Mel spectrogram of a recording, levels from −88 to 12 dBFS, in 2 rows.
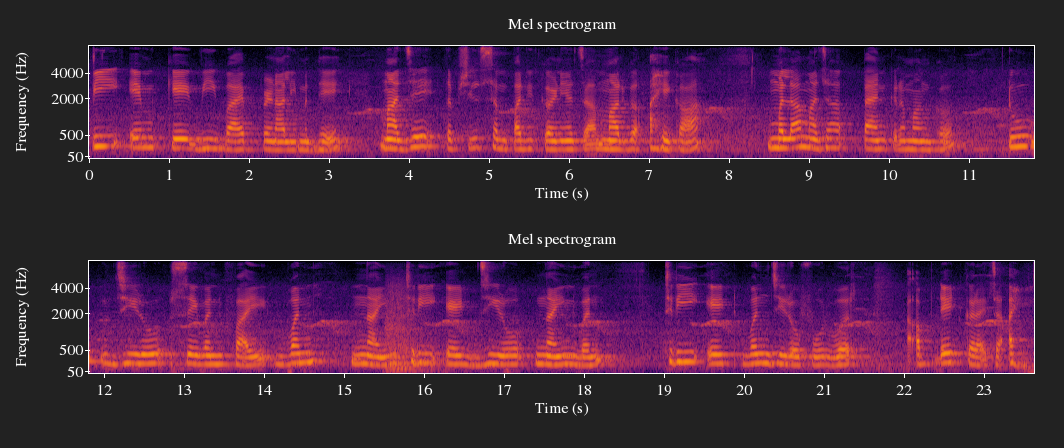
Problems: constant background noise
